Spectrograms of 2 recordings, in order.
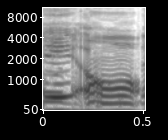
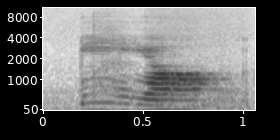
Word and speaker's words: Eeyore: We've got a Google Eeyore that can pronounce it. Let's see what she says. How do you play it? Oh. – Eeyore.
